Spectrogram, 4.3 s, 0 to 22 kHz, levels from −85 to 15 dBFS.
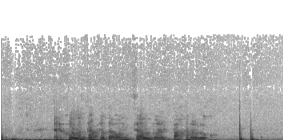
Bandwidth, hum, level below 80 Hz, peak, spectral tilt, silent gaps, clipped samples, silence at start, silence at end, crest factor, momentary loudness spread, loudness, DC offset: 17 kHz; none; -22 dBFS; 0 dBFS; -7.5 dB/octave; none; under 0.1%; 0 s; 0 s; 10 dB; 15 LU; -11 LUFS; under 0.1%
